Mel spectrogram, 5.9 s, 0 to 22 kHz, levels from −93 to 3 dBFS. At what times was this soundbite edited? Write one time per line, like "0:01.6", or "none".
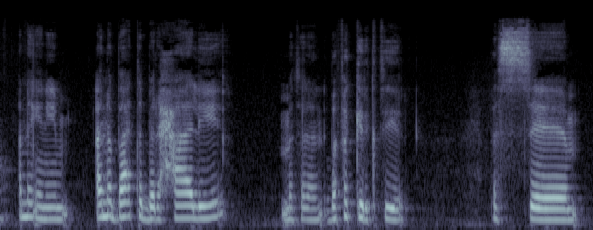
0:03.3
